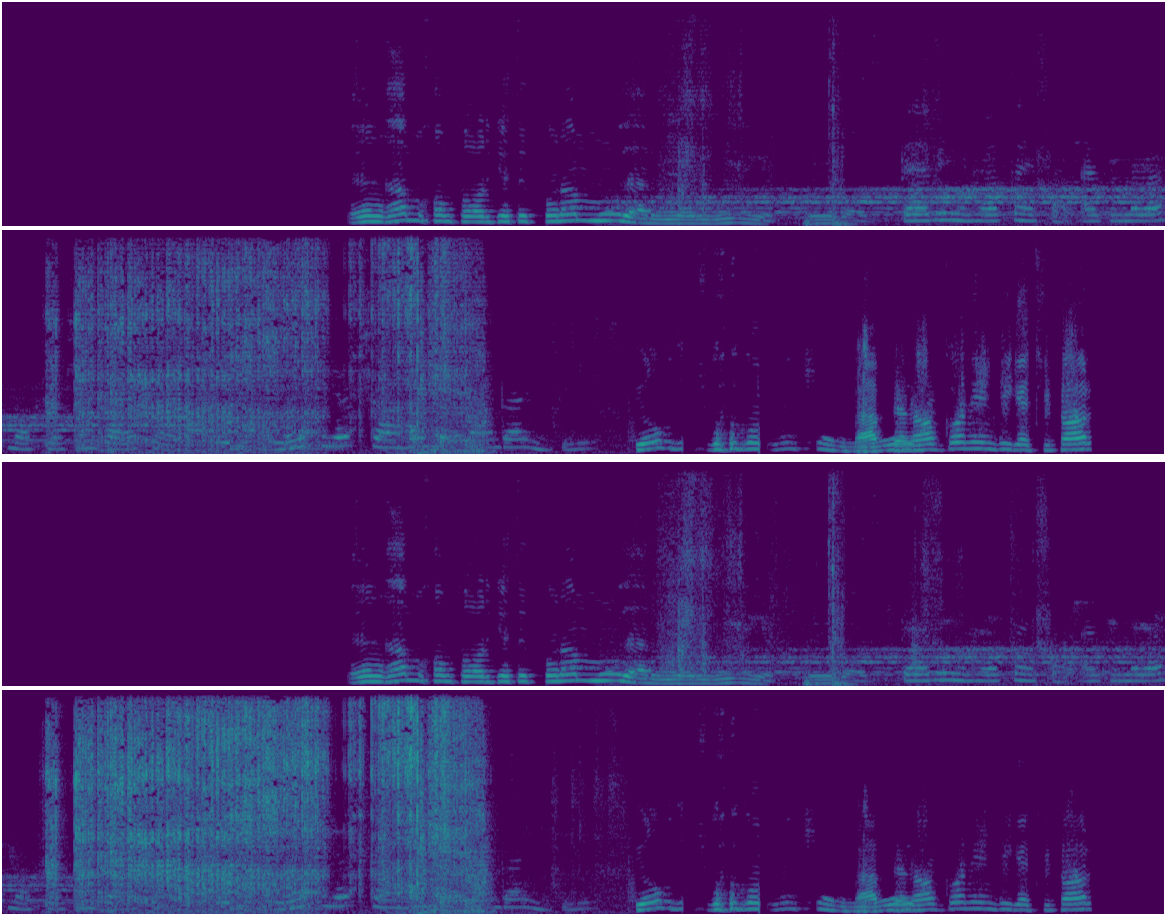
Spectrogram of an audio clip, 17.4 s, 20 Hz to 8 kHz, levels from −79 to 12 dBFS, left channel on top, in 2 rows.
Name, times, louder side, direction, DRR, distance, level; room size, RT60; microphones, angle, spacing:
voice 1, 2.6-6.6 13.5-15.6, equal, ahead, 1.0 m, -40 dB
sound 1, 4.5-11.2, left 3 dB, 25° left, 5.0 m, -50 dB
sound 2, 4.6-4.7 4.9-5.6 6.0-6.4 6.8-7.3 7.8-8.6 9.0-12.4 13.5-13.6, right 8 dB, 30° right, 0.5 m, -35 dB
voice 2, 6.8-13.2, left 3 dB, 80° left, 1.8 m, -47 dB
voice 3, 15.1-16.9, left 6 dB, 60° left, 0.5 m, -38 dB
head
